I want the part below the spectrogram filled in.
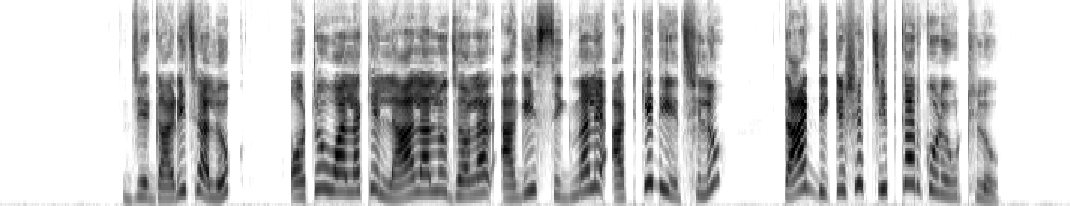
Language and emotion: Bengali, angry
